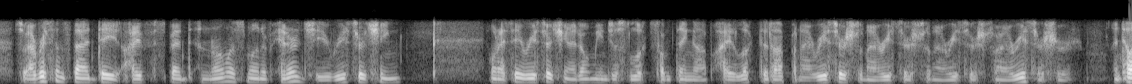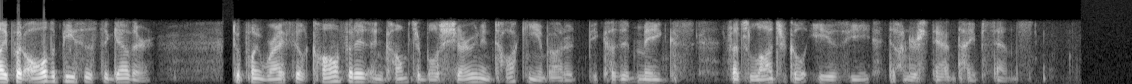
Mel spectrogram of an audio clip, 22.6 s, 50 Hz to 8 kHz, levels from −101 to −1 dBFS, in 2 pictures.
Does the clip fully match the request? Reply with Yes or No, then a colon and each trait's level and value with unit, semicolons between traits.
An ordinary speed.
Yes: average, 185 wpm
